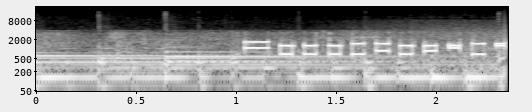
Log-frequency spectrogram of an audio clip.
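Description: Touch-tone telephone keypad dialing 911 to ask for paramedics at a home in Milledgeville, Georgia, on May 12, 2019: a quick run of about a dozen short, bright two-note beeps in an uneven rhythm, playing over a steady low electrical hum, with no voices.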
